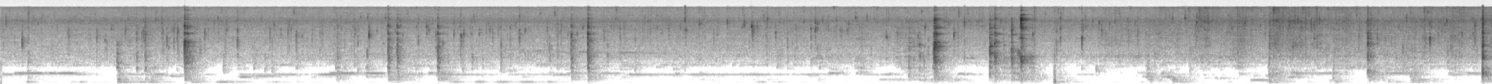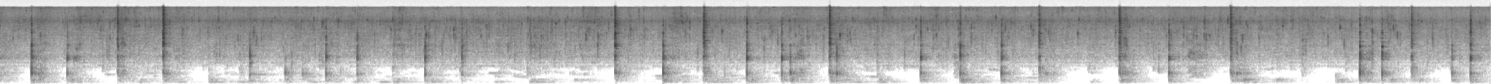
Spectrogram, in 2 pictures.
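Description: Red onion and garlic sizzling in oil in a nonstick frying pan, stirred with a wooden spatula that clicks and knocks against the pan. The knocks are few at first and come quick and irregular through the second half.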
